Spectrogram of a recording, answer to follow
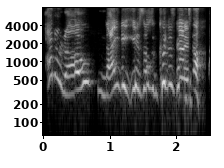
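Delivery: high, helplessly amused, real laugh; tickled, laughing up into a high voice; laughing while talking. Real, not acted. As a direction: talk through a fit of laughter. Cracks up at the memory.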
